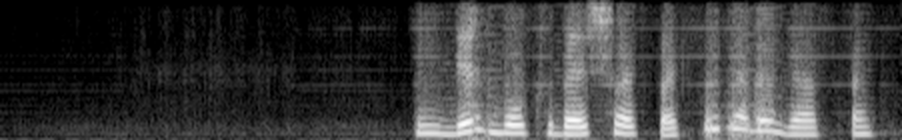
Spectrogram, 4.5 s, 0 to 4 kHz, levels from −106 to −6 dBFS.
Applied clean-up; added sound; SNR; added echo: neural separator model SepFormer WHAMR!.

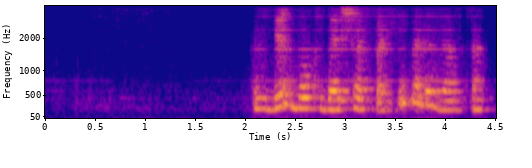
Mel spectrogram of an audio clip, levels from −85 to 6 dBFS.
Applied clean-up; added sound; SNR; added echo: neural separator model SepFormer DNS4.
